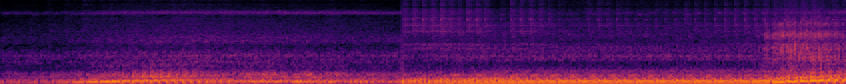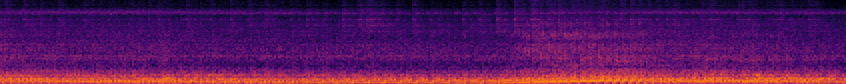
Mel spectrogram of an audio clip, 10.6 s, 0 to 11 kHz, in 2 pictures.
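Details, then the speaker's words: 1996 Mercury Cougar XR-7 4.6L V8 with muffler delete, after washing under the hood, P0301/P0300, check engine light flashing, in gear: uneven stumbling lope with two quick revs, a single-cylinder misfire; a wiring connector fault is repaired. "Put it in gear. Definitely you can tell it's misfiring."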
